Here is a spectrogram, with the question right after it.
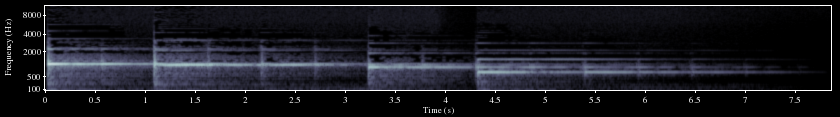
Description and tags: Four descending notes, part of Piano moods pack.
mood, reverb, phrase, piano, calm, mellow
